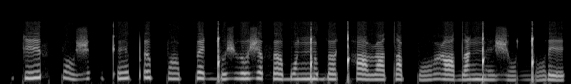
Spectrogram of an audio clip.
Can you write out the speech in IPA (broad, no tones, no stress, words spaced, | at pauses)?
kɪːθpːɔ̤ʒ | kʼɛ̤pʼə pːɑ̤pːɛ ɡ͡ǃʊʒðʊʒʌ θʌ bɔŋ͡ǃʊbɾʌǃʰɑ βə˞tˤəpːɔ̤ɣɑ dˤiŋ͡ǃɛ̤ʒɔ̤ɡ͡ǃɔ̤ ɾɪ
